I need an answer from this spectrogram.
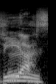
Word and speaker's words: Tobias: Tobias Harris. Did I say his name right? Yeah. Yes, you did. Tobias Harris, right? Yes, Tobias.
